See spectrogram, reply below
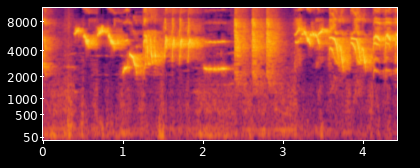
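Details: Pied fantail singing a sweet song for songbird contest training, with bright whistled phrases that slide up and down, broken by short gaps and rapid chirps.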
